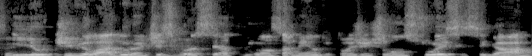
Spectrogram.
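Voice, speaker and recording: Speaking at a very fast pace, a man uses a bright, sharp tone with ordinary pitch variation. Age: 30s. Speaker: event producer and marketer. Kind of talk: podcast interview.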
